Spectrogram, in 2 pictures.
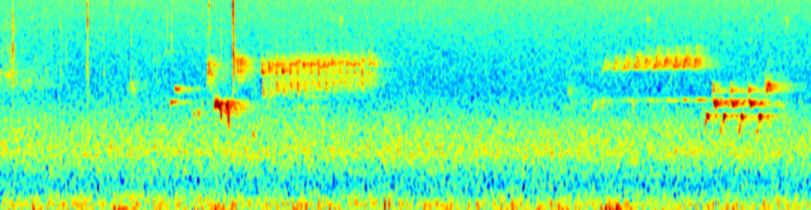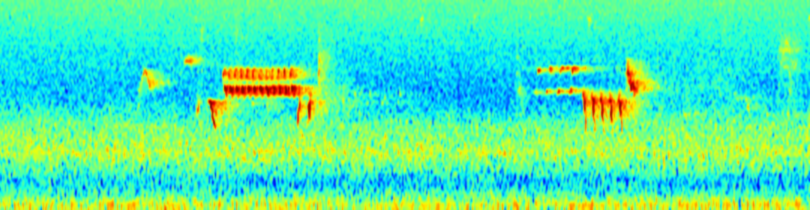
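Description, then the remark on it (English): At least four nightingales sing in short, varied bursts of whistles, trills and rapid chirps over a steady low rumble of background noise, northwest of Berlin, Germany, around midnight. “I think there's at least four that we can hear at the moment.”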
